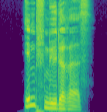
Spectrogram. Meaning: strong/mixed nominative/accusative neuter singular comparative degree of impfmüde
- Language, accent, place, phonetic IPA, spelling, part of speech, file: German, Germany, Berlin, [ˈɪmp͡fˌmyːdəʁəs], impfmüderes, adjective, De-impfmüderes.ogg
